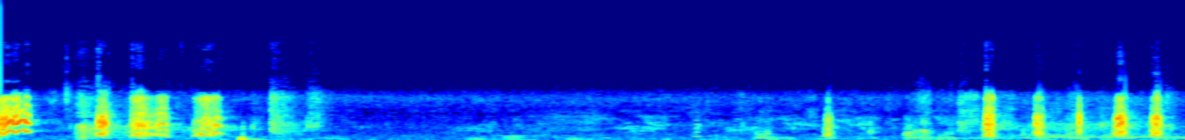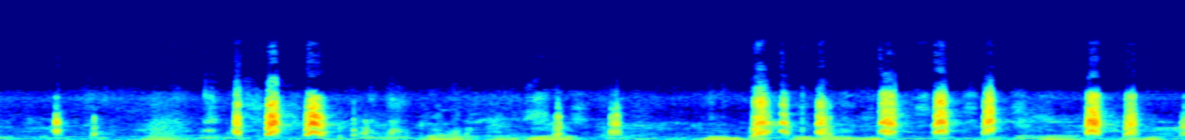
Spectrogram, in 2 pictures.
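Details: Pet parrots, an Indian ringneck and an Alexandrine playing with roses while an African grey makes funny noises nearby; loud, harsh, sharp screeches in quick bursts and rapid runs, separated by lower humming, voice-like tones and short pauses.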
